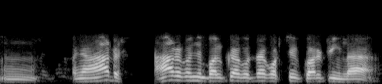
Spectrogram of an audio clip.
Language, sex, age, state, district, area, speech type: Tamil, male, 60+, Tamil Nadu, Kallakurichi, rural, conversation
